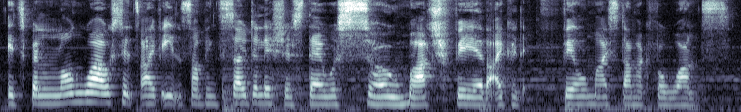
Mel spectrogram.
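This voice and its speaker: Lady reading out a detached fear-craving musician, stuffy nose, lowish voice, faint music behind. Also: flat delivery, normal speed, darkish tone, close to an everyday voice. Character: fear-hungry young musician, cold and aloof.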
